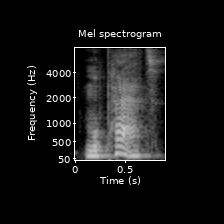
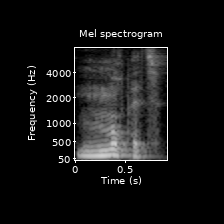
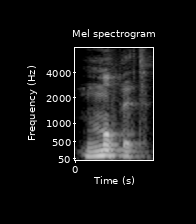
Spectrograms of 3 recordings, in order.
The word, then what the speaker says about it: muppet: Notice in the pronunciation of the word muppet, all the strength, all the emphasis is at the front of the word m. So it's not muppet, it's muppet, muppet.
